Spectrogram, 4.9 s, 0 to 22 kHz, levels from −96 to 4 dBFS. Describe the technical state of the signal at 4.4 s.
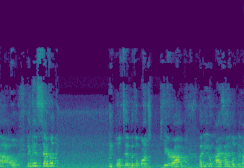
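At 4.4 s the signal is intact, with no audible fault at that moment.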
